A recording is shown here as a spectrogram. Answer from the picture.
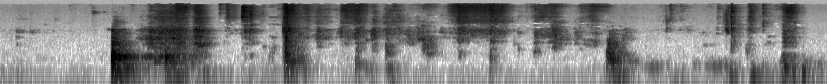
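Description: A cloth-wrapped floor squeegee knocking and scraping over a tiled floor and against furniture: a loud knock about a second in, then scattered knocks and short scraping sounds.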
